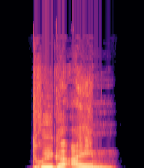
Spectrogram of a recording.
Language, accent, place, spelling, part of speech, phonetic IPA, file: German, Germany, Berlin, trüge ein, verb, [ˌtʁyːɡə ˈaɪ̯n], De-trüge ein.ogg
- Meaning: first/third-person singular subjunctive II of eintragen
